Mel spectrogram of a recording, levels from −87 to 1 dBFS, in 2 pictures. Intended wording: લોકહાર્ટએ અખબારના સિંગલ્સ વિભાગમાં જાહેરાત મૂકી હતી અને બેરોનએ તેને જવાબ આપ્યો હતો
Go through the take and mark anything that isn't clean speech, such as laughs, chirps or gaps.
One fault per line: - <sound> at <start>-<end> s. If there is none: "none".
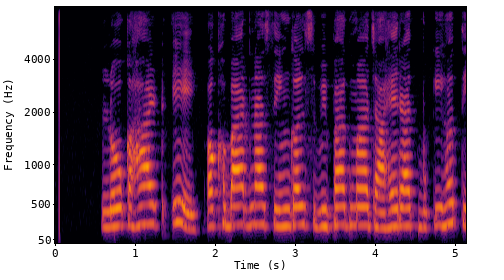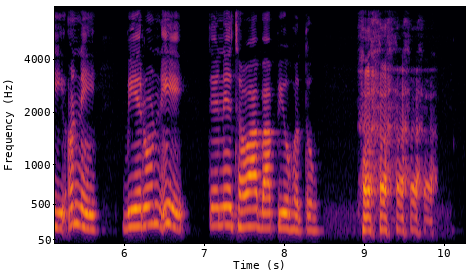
- laugh at 8.9-9.9 s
